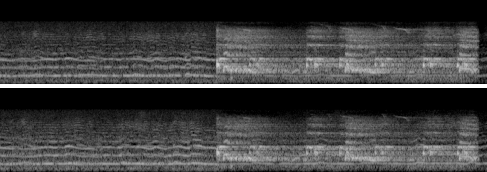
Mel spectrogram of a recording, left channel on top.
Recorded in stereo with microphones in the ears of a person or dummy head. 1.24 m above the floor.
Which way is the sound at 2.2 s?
25° left (ahead or behind).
